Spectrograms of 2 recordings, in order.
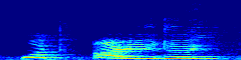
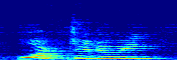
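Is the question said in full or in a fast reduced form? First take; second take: full; reduced. First: Every word is said fully at a plain pace. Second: The words are run together quickly and shortened.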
